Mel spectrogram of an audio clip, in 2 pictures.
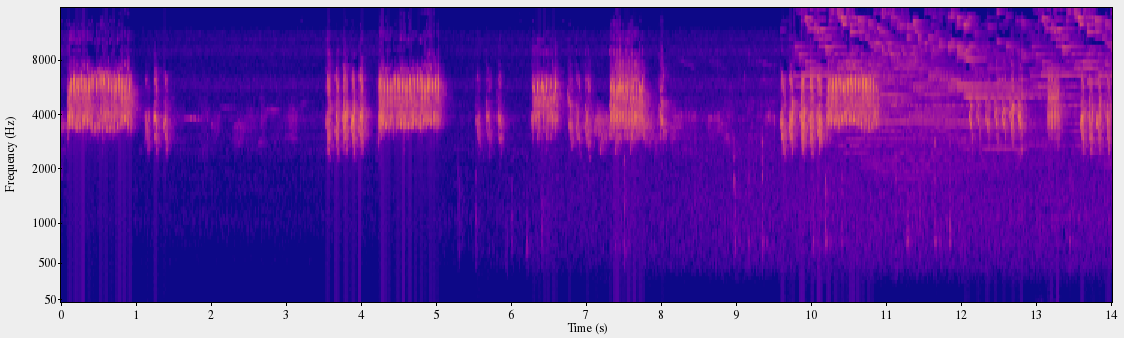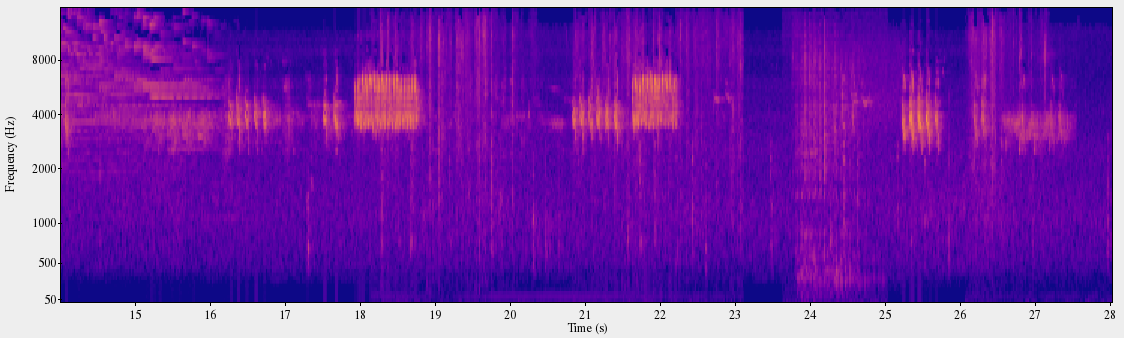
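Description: Small songbirds calling in repeated short trilling bursts, with a stretch of faster twittering in the middle. A low steady hum comes in about two-thirds of the way through.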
